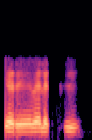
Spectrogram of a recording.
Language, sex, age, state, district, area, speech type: Malayalam, male, 18-30, Kerala, Malappuram, rural, conversation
